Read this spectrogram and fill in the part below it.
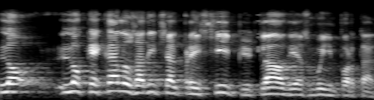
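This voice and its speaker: A man with a non-native accent. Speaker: education commission member. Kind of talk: webinar talk.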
